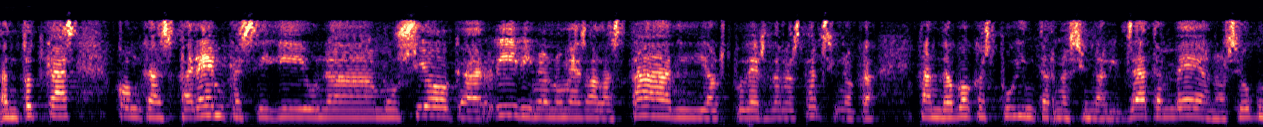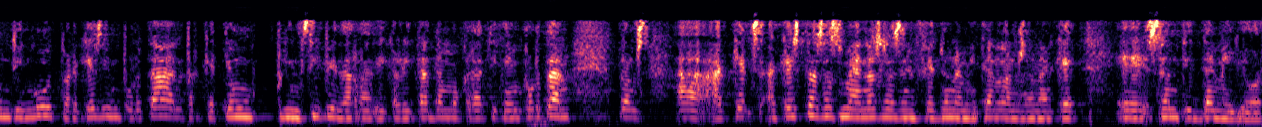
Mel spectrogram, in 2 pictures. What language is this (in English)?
Catalan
